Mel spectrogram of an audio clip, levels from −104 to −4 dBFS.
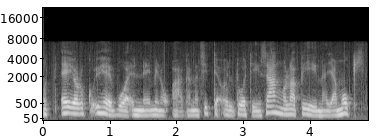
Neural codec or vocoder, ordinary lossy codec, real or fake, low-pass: none; none; real; 7.2 kHz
